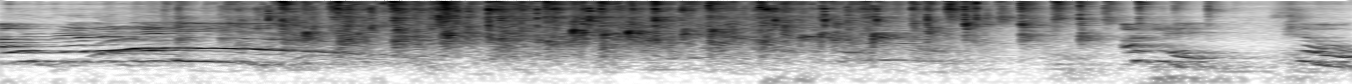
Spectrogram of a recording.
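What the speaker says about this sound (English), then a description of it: "Give applause to our brother Daddy." Audience applause for a speaker at a speech event, dense steady clapping from many hands with background voices briefly audible, fairly loud throughout.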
